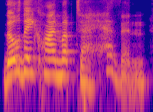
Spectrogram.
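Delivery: slow, weighty verse reading; preacher slowly reading a warning verse; solemn scripture reading. Acted. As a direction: read each phrase slowly, letting it land.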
